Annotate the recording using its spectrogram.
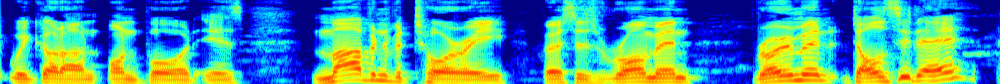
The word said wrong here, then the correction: Dolidze: It's like Dolidze? – Dolidze. That's 100%.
